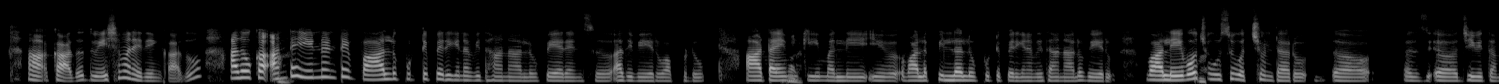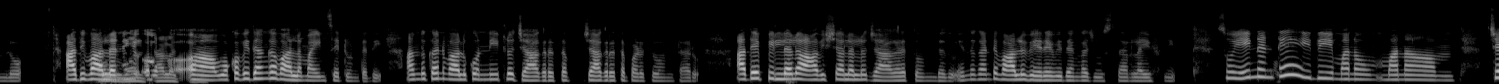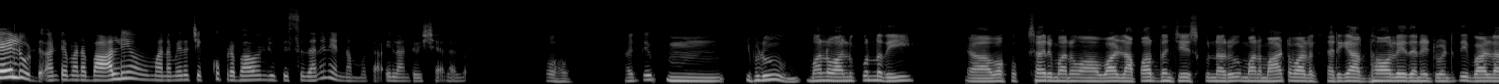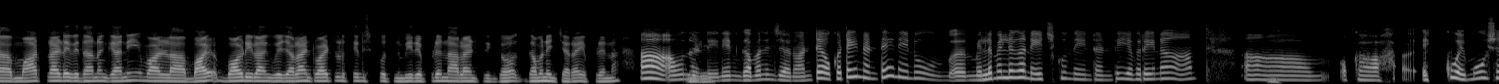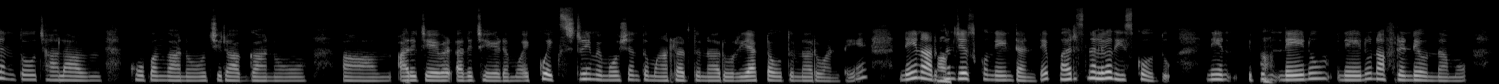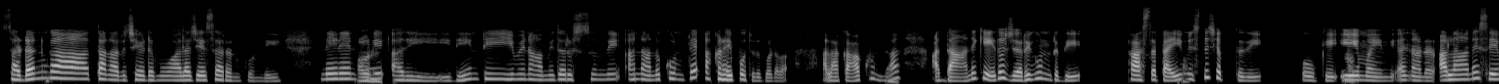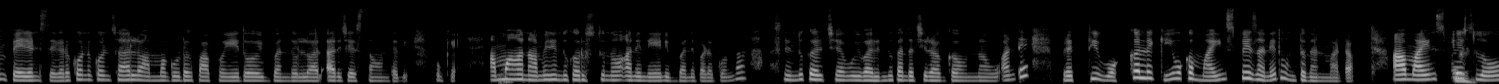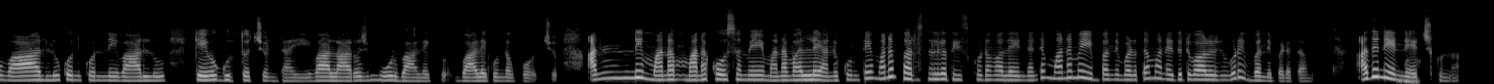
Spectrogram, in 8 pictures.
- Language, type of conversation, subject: Telugu, podcast, ఒకే మాటను ఇద్దరు వేర్వేరు అర్థాల్లో తీసుకున్నప్పుడు మీరు ఎలా స్పందిస్తారు?
- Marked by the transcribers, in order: other background noise; in English: "పేరెంట్స్"; tapping; in English: "లైఫ్‌ని. సో"; in English: "చైల్డ్‌హుడ్"; in English: "బా బాడీ లాంగ్వేజ్"; in English: "ఎమోషన్‌తో"; in English: "ఎక్స్‌ట్రీమ్ ఎమోషన్‌తో"; in English: "పర్సనల్‌గా"; in English: "సడన్‌గా"; in English: "సేమ్ పేరెంట్స్"; in English: "మైండ్"; in English: "మైండ్ స్పేస్‌లో"; in English: "మూడ్"; stressed: "అన్ని"; in English: "పర్సనల్‌గా"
